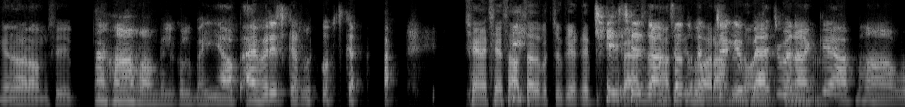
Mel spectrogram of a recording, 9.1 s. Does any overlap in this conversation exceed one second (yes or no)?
yes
